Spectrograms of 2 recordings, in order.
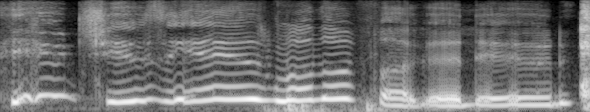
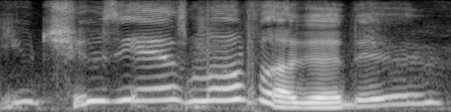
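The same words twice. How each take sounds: First: Very loud, high comic insult; full-volume mock indignation; mock outraged shout. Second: High-pitched comic indignation; high, mock-offended outburst; mock outraged insult. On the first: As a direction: yell it at the top of your voice. Same insult repeated much louder. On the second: Acted insult, first take.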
